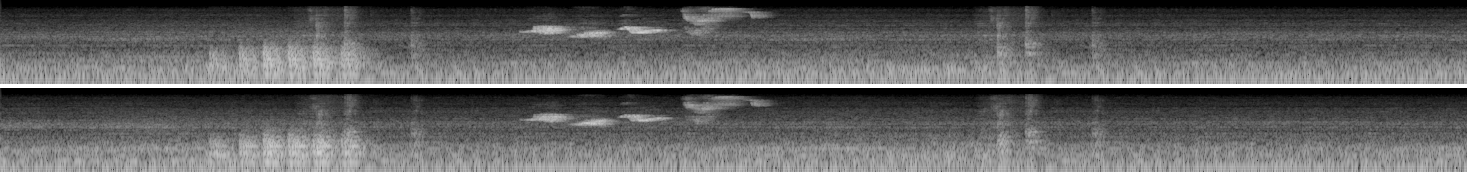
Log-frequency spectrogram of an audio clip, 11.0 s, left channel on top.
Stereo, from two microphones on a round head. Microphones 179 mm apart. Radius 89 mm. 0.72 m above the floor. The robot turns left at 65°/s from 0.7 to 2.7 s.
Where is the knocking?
105° left, 5 m; by 2.9 s 30° left, 5 m.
